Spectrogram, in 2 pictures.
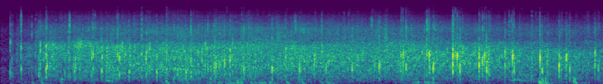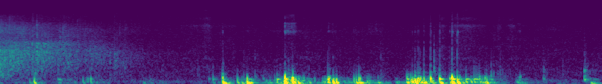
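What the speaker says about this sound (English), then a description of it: "So let's welcome Judy with a round of applause" An audience applauds to welcome a performer onto the stage, dense clapping for several seconds that fades out, followed by footsteps and a few scattered thumps.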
